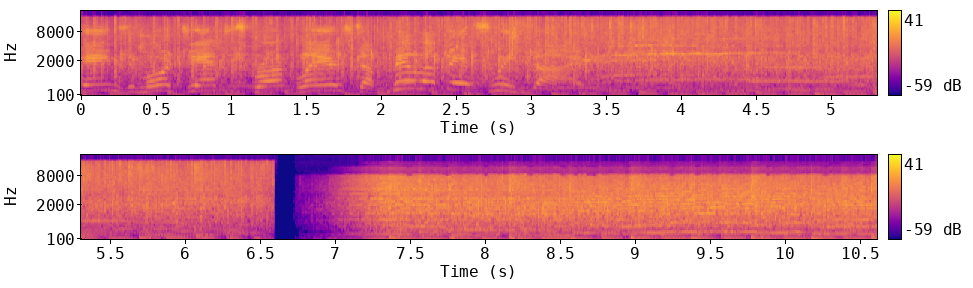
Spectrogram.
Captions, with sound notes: and more chances for our players to build up their sweep time! (cheering)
